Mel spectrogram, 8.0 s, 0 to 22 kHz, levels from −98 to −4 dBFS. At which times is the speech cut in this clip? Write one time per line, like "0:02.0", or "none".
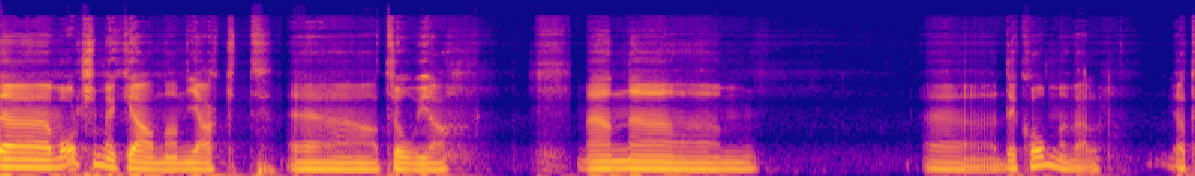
0:01.9
0:03.8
